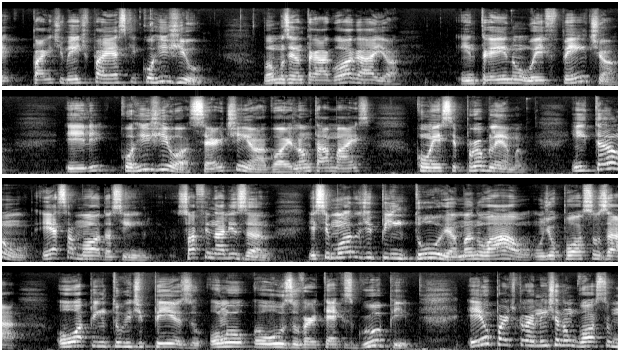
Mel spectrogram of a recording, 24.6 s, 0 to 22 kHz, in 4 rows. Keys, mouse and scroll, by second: 1.4 click, 2.4 Tab, 5.1 middle click, 8.3 middle click, 9.0 r, 11.4 middle click.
